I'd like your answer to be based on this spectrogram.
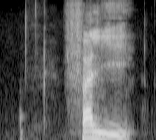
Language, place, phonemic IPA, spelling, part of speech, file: Occitan, Béarn, /faˈʎi/, falhir, verb, LL-Q14185 (oci)-falhir.wav
- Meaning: 1. to fail 2. to err, make a mistake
